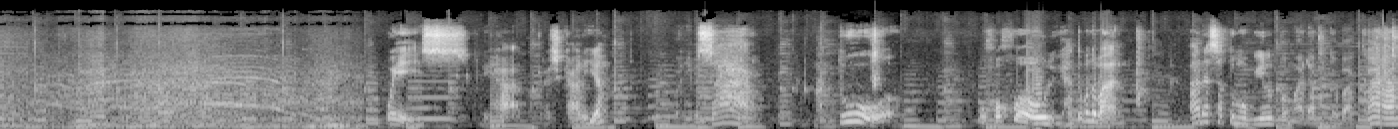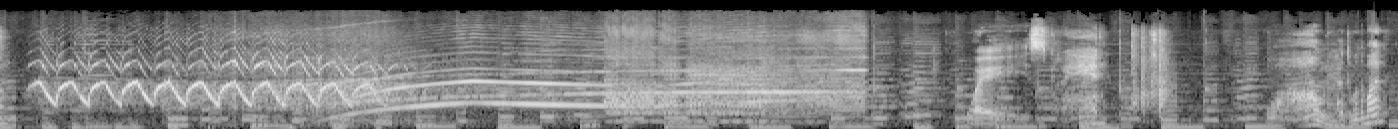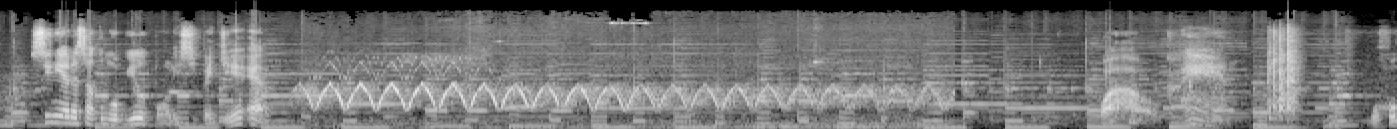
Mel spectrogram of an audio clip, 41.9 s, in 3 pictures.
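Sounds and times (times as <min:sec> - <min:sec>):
siren wail: 0:00.1 - 0:03.8, 0:14.2 - 0:22.7, 0:30.6 - 0:37.7
siren yelp: 0:14.2 - 0:22.7, 0:30.6 - 0:37.7.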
